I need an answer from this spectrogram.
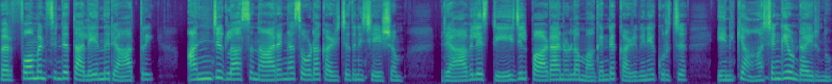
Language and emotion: Malayalam, fearful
